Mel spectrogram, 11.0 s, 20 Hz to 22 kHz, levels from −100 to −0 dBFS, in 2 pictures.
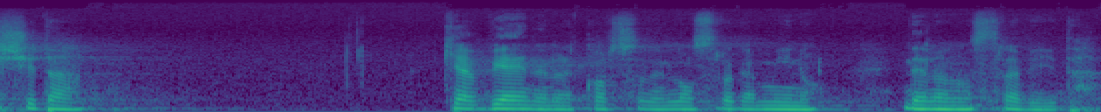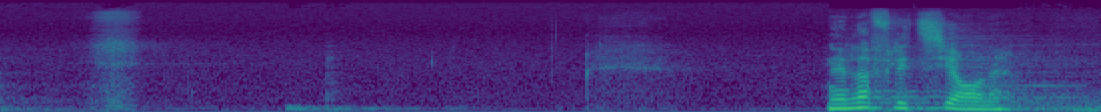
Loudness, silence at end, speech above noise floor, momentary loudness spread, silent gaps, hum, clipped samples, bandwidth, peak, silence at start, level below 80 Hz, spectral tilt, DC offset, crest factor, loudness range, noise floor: -40 LUFS; 0 s; 32 dB; 26 LU; none; none; under 0.1%; 19.5 kHz; -22 dBFS; 0 s; -72 dBFS; -5.5 dB/octave; under 0.1%; 22 dB; 18 LU; -71 dBFS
